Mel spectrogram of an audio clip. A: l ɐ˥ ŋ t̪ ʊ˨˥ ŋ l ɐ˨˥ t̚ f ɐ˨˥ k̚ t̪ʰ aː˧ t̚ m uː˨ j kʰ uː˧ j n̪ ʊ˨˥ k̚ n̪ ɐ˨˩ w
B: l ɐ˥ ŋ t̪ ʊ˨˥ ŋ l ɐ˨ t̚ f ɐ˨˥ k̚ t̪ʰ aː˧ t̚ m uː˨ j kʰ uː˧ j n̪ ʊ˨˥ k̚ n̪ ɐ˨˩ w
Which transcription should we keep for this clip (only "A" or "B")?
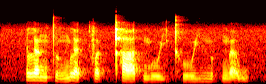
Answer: B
